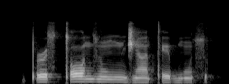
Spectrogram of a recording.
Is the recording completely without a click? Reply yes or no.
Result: yes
